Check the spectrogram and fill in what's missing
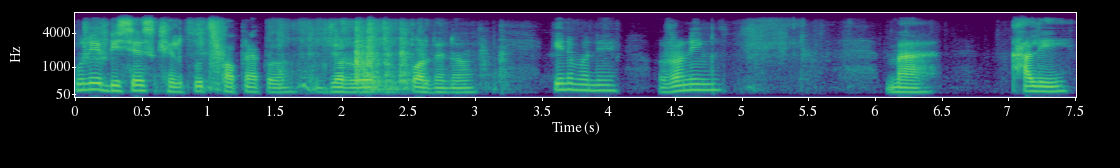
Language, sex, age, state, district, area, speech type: Nepali, male, 18-30, West Bengal, Darjeeling, urban, spontaneous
